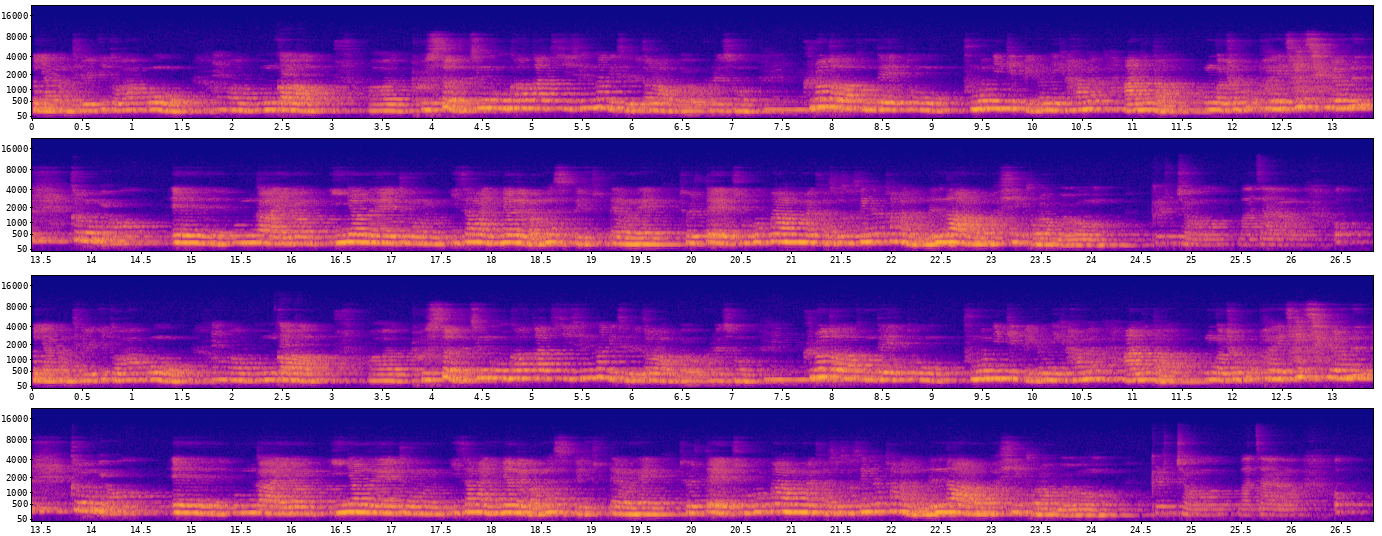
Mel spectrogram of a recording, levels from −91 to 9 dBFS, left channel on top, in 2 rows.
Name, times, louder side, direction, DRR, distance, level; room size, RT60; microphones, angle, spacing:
voice 1, 0.0-1.5 1.9-2.8 3.3-7.1 7.7-9.1 9.4-11.4 11.7-14.1 14.8-19.6 19.9-24.1, equal, 5° left, -13 dB, 0.8 m, -20 dB
voice 2, 2.2-2.8 7.3-8.1 13.9-14.4 15.7-15.8 24.6-26.5, right 2 dB, 35° right, -2 dB, 0.3 m, -30 dB
4.5 x 2.1 x 3.0 m, 1.5 s
head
